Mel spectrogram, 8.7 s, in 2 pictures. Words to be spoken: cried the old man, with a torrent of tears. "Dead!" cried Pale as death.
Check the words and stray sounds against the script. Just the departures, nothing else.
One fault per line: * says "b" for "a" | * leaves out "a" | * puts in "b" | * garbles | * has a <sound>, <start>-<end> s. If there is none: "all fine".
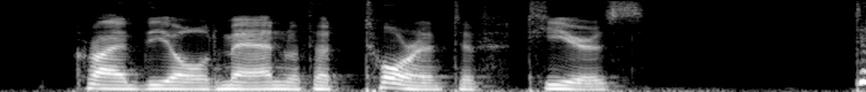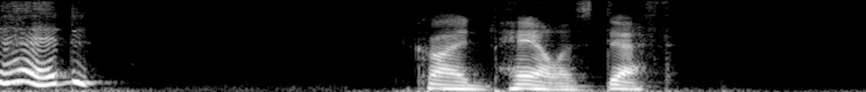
all fine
